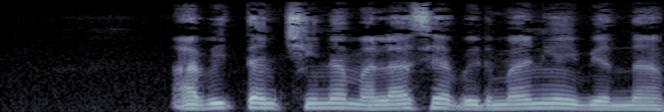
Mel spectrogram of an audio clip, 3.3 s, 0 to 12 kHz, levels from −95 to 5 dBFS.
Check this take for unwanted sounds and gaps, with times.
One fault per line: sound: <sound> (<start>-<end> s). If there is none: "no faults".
no faults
